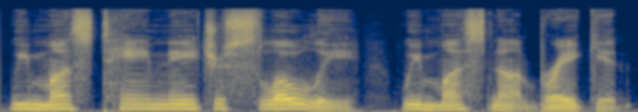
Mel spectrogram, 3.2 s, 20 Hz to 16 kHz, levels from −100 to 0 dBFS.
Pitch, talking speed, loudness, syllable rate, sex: 125 Hz, 190 wpm, -18 LUFS, 4.6 syllables/s, male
